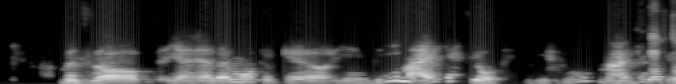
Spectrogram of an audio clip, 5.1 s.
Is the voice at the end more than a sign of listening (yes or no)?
yes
